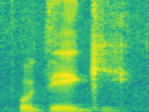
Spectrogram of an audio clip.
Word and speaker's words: Poddighe: You pronounce it Podeghi. Like, he's Italian, eh?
